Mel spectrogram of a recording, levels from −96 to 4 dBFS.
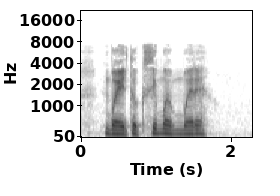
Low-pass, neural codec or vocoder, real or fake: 7.2 kHz; none; real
